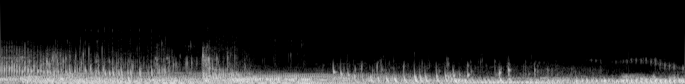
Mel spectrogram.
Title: stomach growling again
